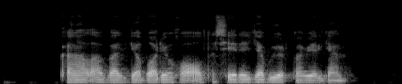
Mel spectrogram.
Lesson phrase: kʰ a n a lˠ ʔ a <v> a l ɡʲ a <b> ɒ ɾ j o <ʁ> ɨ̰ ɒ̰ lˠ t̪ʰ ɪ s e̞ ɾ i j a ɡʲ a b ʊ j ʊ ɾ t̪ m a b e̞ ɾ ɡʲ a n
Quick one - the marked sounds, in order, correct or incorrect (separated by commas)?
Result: incorrect, correct, correct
